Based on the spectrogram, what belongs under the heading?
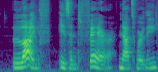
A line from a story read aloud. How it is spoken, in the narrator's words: boomed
